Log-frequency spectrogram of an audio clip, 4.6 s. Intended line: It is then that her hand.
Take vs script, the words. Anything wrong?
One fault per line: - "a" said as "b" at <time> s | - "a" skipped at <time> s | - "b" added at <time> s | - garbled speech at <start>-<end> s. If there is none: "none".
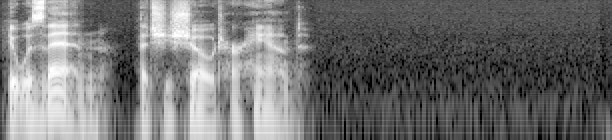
- "is" said as "was" at 0.1 s
- "she showed" added at 1.1 s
